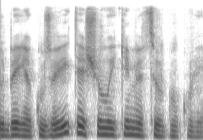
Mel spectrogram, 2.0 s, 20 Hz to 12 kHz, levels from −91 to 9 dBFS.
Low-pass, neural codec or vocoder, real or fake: 9.9 kHz; autoencoder, 22.05 kHz, a latent of 192 numbers a frame, VITS, trained on one speaker; fake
